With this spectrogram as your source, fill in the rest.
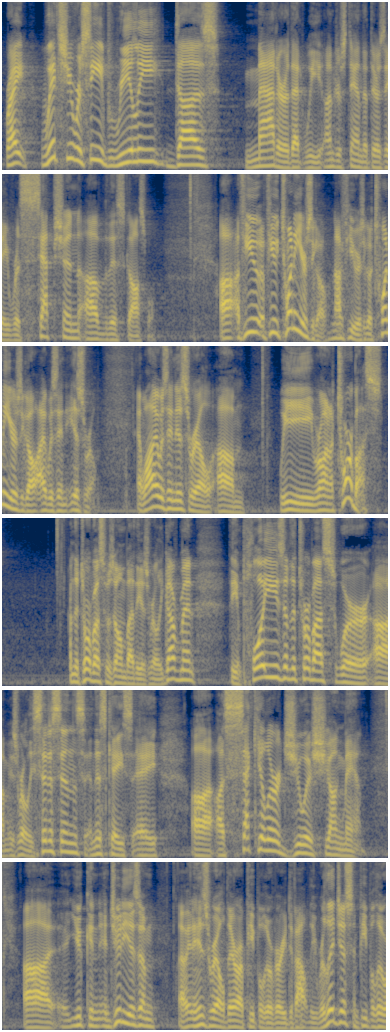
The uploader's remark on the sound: This message was originally preached at Highpoint Church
